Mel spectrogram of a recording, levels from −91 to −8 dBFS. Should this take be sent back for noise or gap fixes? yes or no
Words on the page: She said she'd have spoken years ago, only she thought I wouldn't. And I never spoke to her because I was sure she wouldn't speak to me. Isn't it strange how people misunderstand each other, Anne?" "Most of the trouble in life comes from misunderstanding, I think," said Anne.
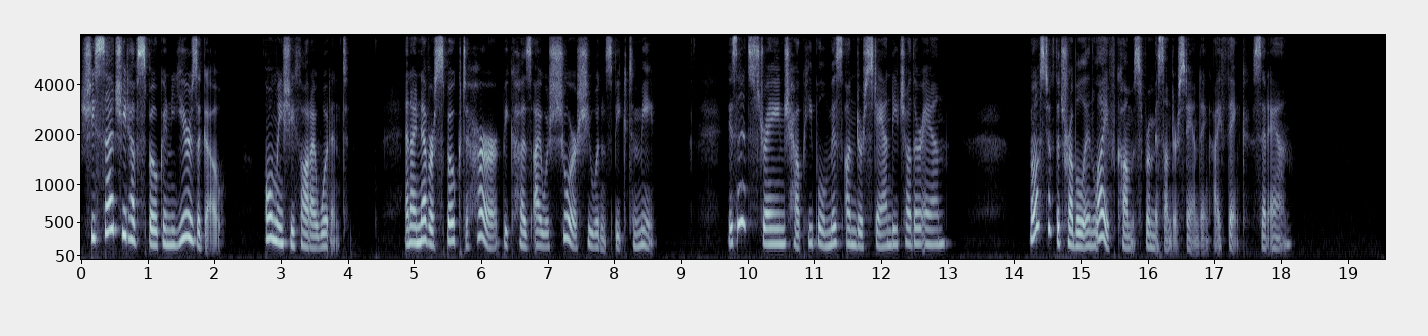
no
